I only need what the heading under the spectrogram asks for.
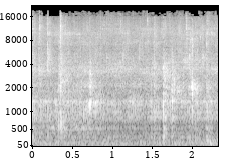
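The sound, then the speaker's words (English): Tomato halves sizzle quietly in a pan, a soft, steady frying hiss broken by a few small crackles and pops. “And I roast the tomatoes. I sliced them in two halves.”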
